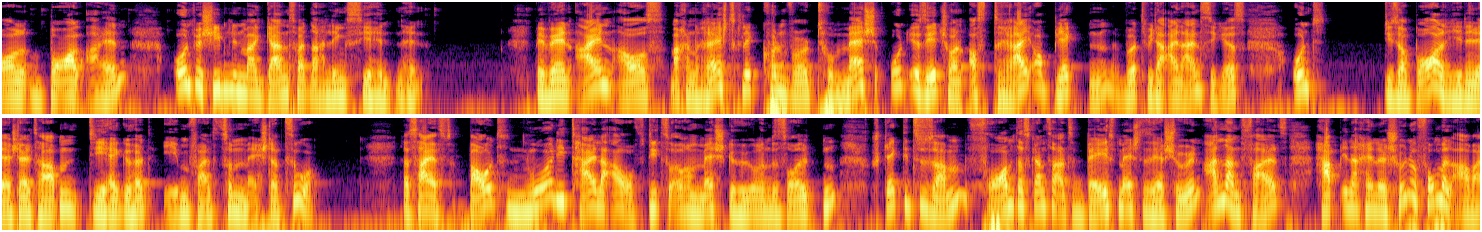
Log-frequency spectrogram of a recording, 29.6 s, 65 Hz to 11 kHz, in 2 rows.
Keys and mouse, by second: 0.5-2.7 drag, 2.0 g, 2.7-29.5 right drag.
